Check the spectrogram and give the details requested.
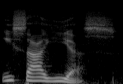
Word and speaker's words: Isaias: the pacific through 2025 and this one is pronounced isa yes all right let me get this cone here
